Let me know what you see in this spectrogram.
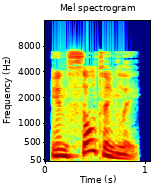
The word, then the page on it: insultingly: British English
